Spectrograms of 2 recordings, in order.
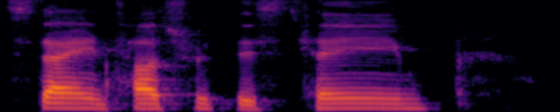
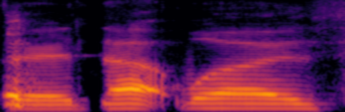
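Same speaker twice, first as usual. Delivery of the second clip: yawning while talking, louder; 10 dB louder than usual. Breaking off mid-sentence in a conversation, yawning. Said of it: "sorry, I don't know why I'm yawning".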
